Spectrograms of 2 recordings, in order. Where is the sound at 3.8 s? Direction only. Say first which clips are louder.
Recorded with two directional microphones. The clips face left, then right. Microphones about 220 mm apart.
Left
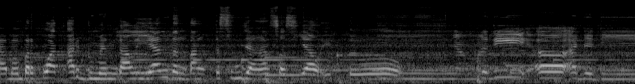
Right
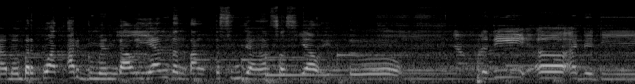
Left 1 dB; 5° left (ahead or behind).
